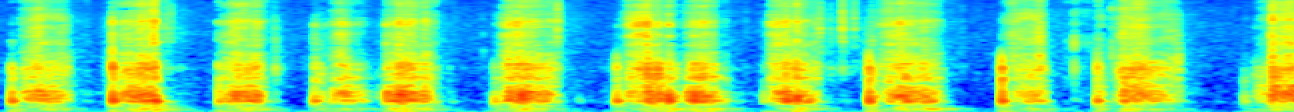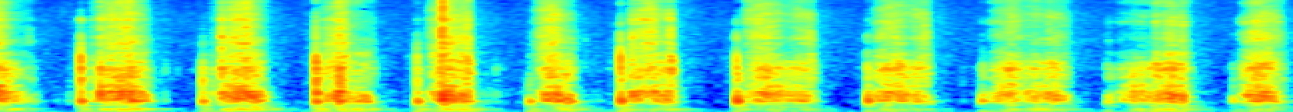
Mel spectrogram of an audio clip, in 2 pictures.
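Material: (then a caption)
Plaster. A metal pick scrapes and chips crumbly beige plaster off the end of a gold-painted plaster excavation bar. About thirty short, dry rasping strokes follow one another at an uneven pace, each a gritty burst centered in the midrange with little low end. The strokes stop abruptly with no ring.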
